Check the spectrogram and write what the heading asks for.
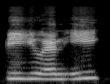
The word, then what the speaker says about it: Pune: Pune is spelled p u n e pronounced Pune.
